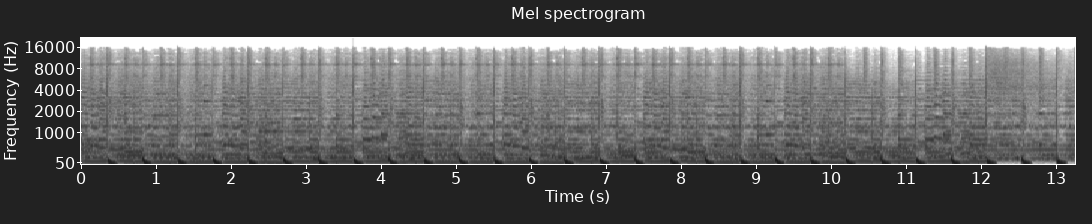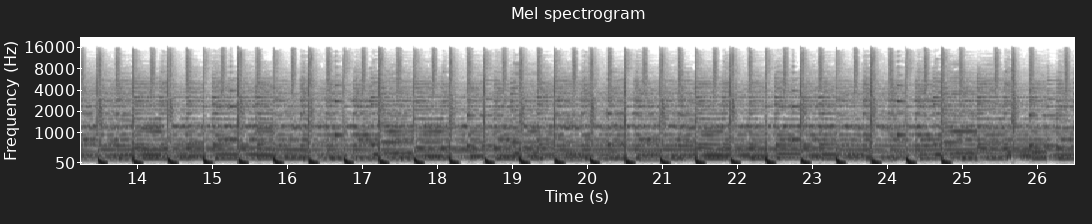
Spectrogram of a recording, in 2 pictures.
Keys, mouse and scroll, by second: 1.5-2.1 scroll down 2, 2.1-2.7 middle drag, 2.8-3.7 shift+middle drag, 4.6 click, 4.7-8.7 drag, 9.7 click, 10.1 click, 10.8 click, 11.2 click, 12.2 shift+a, 15.1-17.0 drag, 18.7 click, 18.9-22.5 drag, 22.8-23.6 scroll down 2, 23.9 shift+a.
